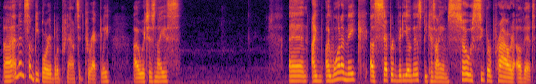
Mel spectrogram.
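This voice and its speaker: Rambling, chatty woman with a mellow voice. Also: low-pitched, lively intonation, moderate pace. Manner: rambling, self-correcting, chatty. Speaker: streamer. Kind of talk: casual chat while gaming.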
